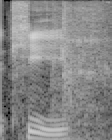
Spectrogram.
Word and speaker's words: Quay: Quay apparently you know Quay q-u-a-y is actually pronounced key I I didn't know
